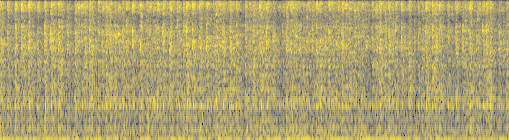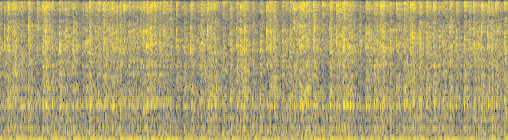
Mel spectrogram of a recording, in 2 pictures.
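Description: Deep, steady, even rumble with no misses, knocks or hunting throughout; the engine is idling cleanly.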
